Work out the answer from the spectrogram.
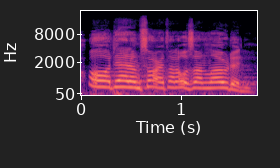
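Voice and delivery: mock-panicked apology, pitched high; panicked son apologizing. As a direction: imitate a boy pleading with dad. Son's panicked apology retold.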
